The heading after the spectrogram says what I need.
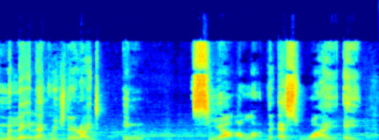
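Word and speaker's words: Insya Allah: If you look at, the Malay language, they write in Sia Allah, the SYA. They pronounce the SY the way we pronounce SH.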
